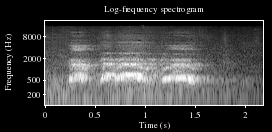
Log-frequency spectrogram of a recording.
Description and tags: galo cantando
rooster, chicken, cock, galo, chickens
